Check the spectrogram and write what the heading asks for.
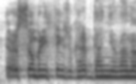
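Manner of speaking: normal talking voice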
